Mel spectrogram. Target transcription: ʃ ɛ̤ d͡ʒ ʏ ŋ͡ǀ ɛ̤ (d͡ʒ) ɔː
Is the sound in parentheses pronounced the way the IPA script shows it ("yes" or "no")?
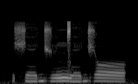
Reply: yes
